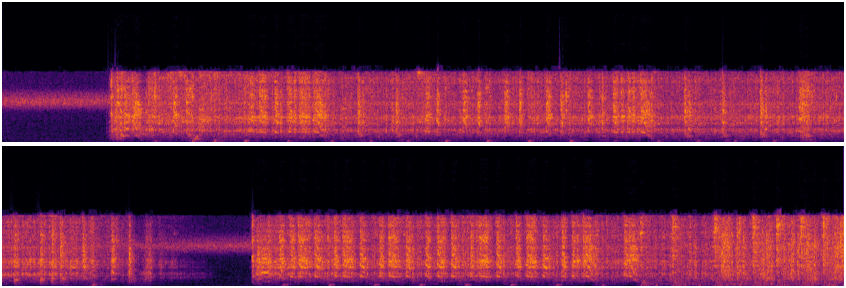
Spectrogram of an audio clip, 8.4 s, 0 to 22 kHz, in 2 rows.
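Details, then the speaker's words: Chinese 110cc ATV that ran through mud and ingested water, grass and dirt with no air cleaner: harsh metallic grinding over quick cranking pulses, engine nearly catching twice; owner suspects something broken inside the starter. "the starter obviously has issues sounds like something's broken in there so we kind of know that"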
